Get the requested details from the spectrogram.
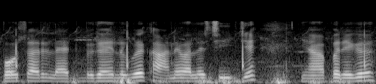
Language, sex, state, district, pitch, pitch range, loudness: Hindi, male, Chandigarh, Chandigarh, 150 Hz, 140-155 Hz, -17 LUFS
